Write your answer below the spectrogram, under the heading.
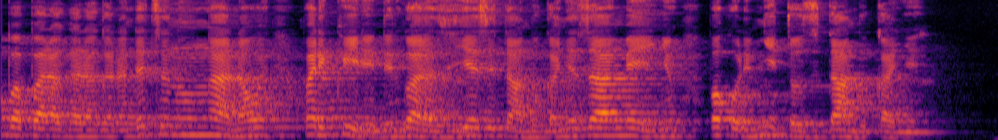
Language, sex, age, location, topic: Kinyarwanda, male, 18-24, Kigali, health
